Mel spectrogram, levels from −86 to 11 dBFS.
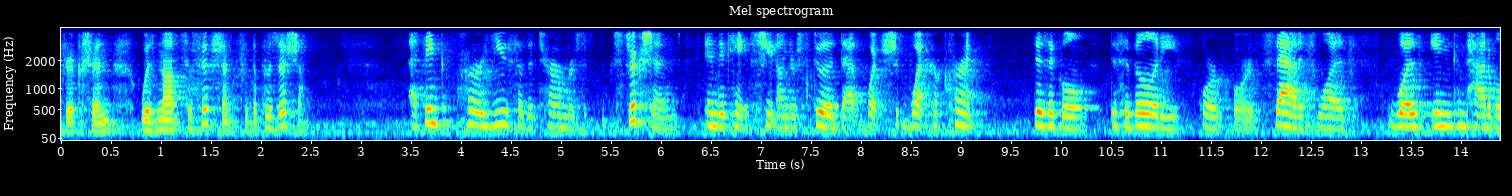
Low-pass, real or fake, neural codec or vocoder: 3.6 kHz; fake; codec, 16 kHz in and 24 kHz out, 1 kbps, XY-Tokenizer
